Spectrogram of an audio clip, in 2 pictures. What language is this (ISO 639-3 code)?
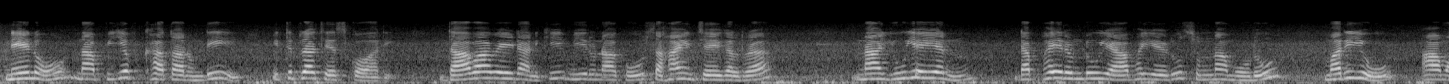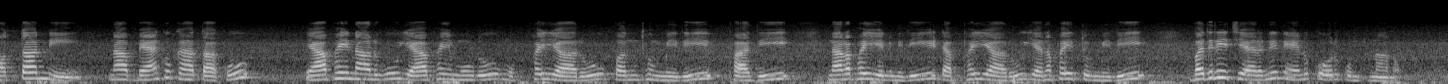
tel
